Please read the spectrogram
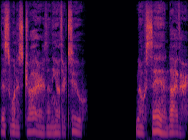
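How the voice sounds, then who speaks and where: Using a raspy, put-on character voice at medium pitch, a man speaks at a moderate pace in a flat monotone. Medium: read story. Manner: dry, teasing humor.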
